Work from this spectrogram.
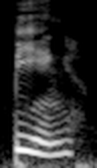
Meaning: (verb) present participle and gerund of be; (noun) 1. A living creature 2. The state or fact of existence, consciousness, or life, or something in such a state
- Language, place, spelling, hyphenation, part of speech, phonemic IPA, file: English, California, being, be‧ing, verb / noun / conjunction, /ˈbi.ɪŋ/, En-us-being.ogg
